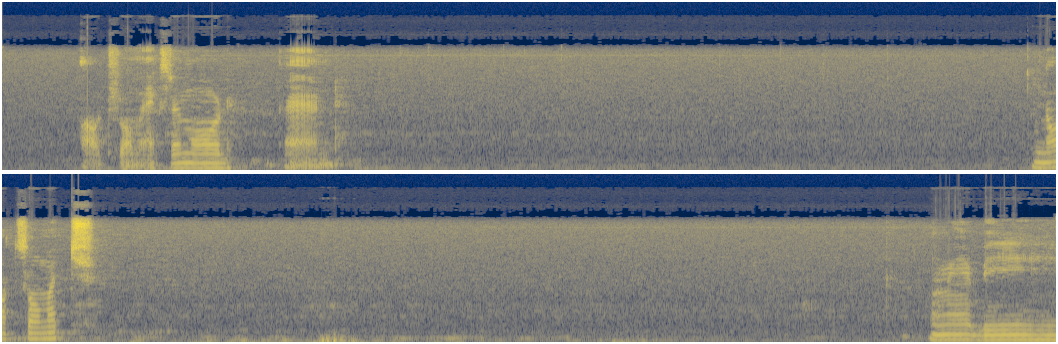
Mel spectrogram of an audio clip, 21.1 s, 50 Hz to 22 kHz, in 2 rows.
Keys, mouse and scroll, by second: 0.4-0.8 scroll down 4, 1.4 click, 2.4-5.1 drag, 5.9 scroll up 3, 7.2-8.3 drag, 9.8-14.1 drag.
